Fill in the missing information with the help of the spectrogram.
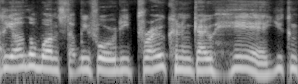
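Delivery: high, exaggerated mock sympathy; sing-song fake pity, talking down; patronizing. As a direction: imitate someone condescending to poor little children. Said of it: "They're being patronizing to them and going".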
